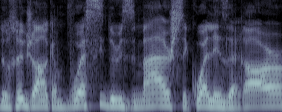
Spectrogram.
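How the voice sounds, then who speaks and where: Recorded very cleanly against a silent background, a man speaks with a fairly high pitch in a Quebec accent. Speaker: video game writer. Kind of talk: casual chat. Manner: halting.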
